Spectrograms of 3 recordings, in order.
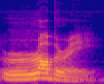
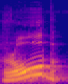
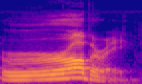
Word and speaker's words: robbery: were convicted of robbery when you pronounce this word make sure you get a long r at the beginning robbery and then a short o not Rob but robbery robbery and 270 I've read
